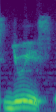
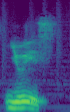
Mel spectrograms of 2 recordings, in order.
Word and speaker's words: Lluís: I was born in Catalonia, so my name is Lluís. It's in Catalan, it's L-L-U-I-S, so it's Lluís.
